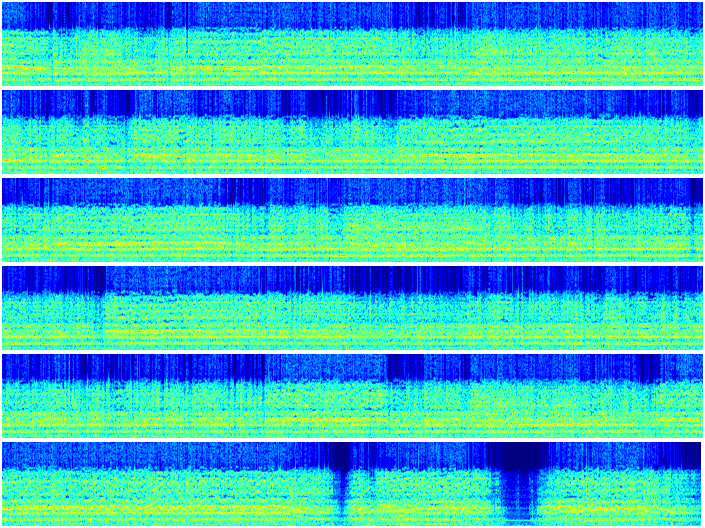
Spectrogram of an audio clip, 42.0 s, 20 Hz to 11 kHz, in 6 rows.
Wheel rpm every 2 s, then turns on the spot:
220, 220, 230, 230, 230, 230, 230, 220, 220, 230, 240, 230, 230, 230, 230, 220, 220, 220, 200, 130, 120.
40-42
